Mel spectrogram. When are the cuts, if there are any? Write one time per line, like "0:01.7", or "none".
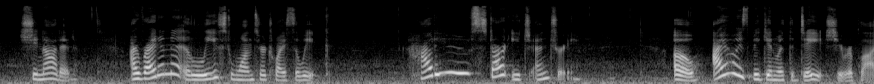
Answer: none

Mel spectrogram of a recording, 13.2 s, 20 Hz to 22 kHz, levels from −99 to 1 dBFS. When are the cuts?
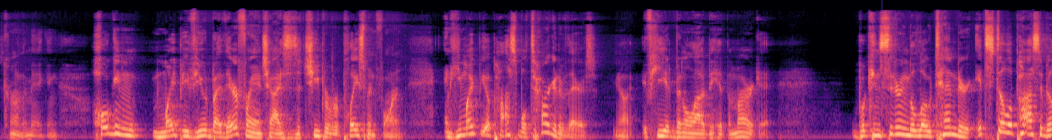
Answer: none

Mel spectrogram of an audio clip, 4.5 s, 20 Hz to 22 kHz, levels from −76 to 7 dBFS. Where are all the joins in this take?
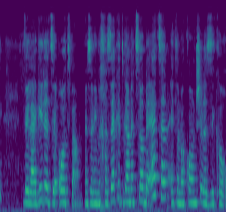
0:01.7

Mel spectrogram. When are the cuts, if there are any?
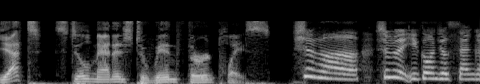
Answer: none

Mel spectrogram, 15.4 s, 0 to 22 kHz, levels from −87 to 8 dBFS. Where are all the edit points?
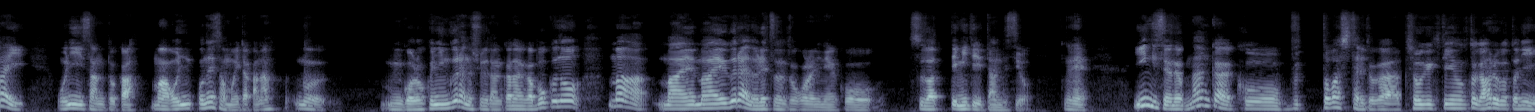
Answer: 0:11.8
0:14.0

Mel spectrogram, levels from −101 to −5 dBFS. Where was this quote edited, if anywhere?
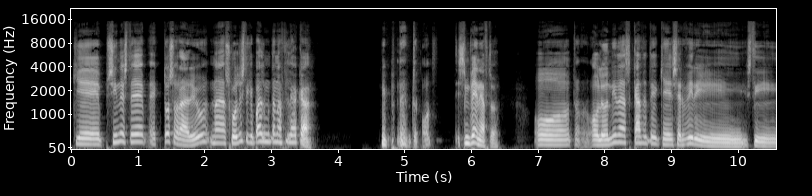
none

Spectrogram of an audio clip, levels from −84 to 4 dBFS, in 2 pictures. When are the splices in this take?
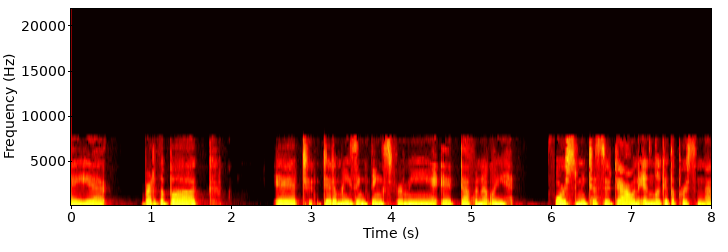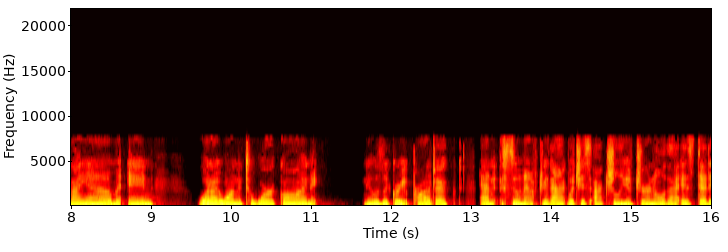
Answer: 0:13.0
0:14.2

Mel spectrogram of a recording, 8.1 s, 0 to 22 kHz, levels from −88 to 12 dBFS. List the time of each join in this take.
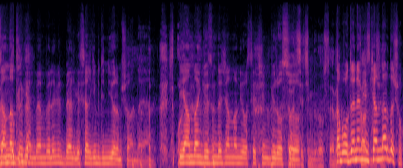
none

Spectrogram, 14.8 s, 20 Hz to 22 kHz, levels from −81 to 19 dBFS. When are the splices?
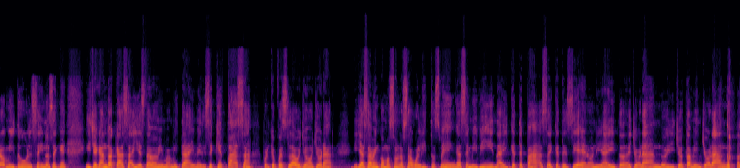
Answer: none

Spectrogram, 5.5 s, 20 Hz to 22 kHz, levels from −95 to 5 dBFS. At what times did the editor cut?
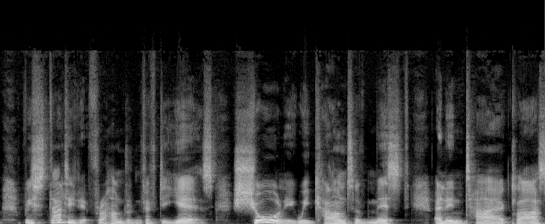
none

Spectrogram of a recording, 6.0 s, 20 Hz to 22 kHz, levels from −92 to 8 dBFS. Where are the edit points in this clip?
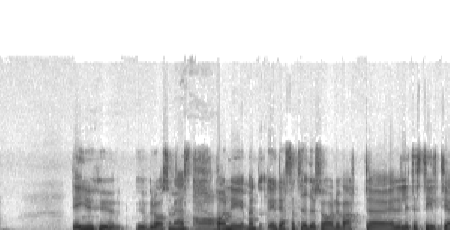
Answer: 0:03.6

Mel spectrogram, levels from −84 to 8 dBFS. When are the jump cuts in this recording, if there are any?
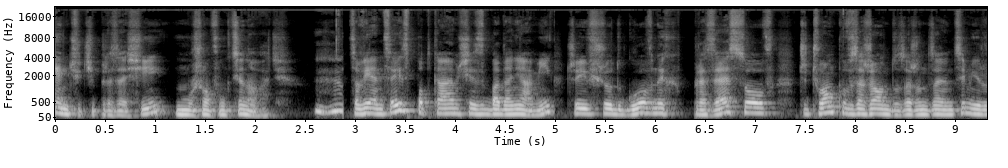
0:02.9
0:05.0

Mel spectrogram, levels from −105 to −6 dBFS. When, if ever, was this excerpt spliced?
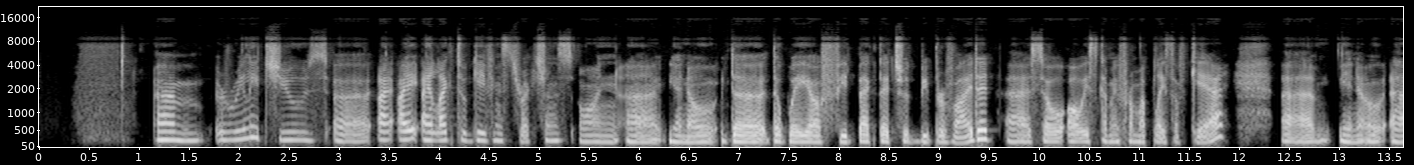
0:09.6

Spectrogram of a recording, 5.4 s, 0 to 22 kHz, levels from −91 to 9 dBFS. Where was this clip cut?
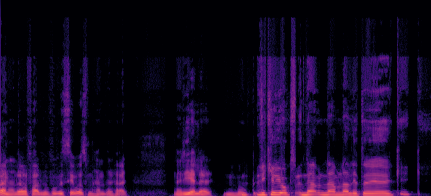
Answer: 0:03.7

